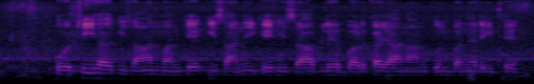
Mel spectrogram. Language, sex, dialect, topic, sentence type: Chhattisgarhi, male, Western/Budati/Khatahi, agriculture, statement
